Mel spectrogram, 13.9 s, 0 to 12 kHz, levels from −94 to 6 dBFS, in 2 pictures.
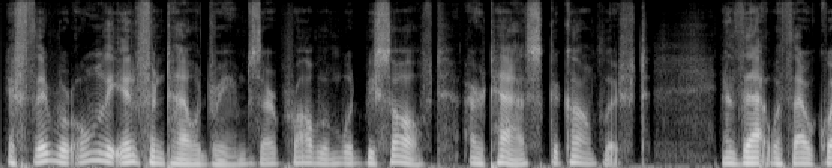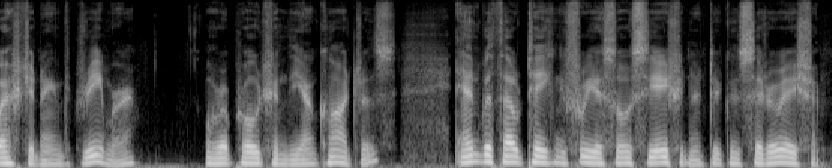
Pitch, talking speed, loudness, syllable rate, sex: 105 Hz, 135 wpm, -19 LUFS, 5.0 syllables/s, male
